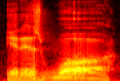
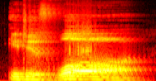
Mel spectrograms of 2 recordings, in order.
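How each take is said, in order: First: Slow, contained menace; savage retort. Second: Very loud, slow, ringing pronouncement; booming declaration. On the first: King accepts the woodsman's war, slow understated savagery. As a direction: return it with restrained savagery, unhurried. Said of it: "returned the king savagely". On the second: Master woodsman declares war on the king, loud and commanding. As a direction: proclaim it slowly at full voice. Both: A narrator's reading.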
